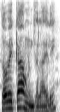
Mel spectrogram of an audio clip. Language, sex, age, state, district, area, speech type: Nepali, male, 18-30, West Bengal, Kalimpong, rural, spontaneous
